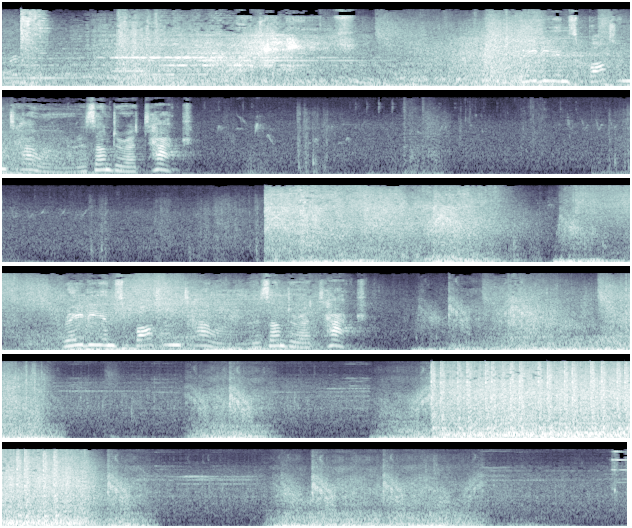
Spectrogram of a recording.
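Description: Game spells crackle and burst in loud bursts of battle effects.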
